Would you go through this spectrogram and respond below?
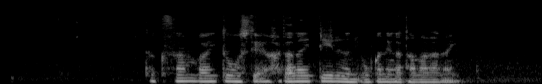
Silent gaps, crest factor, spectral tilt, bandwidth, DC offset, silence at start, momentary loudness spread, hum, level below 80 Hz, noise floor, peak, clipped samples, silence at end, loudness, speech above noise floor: none; 20 dB; -6.5 dB/octave; 11 kHz; under 0.1%; 1.45 s; 9 LU; none; -68 dBFS; -70 dBFS; -14 dBFS; under 0.1%; 0.8 s; -33 LUFS; 38 dB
